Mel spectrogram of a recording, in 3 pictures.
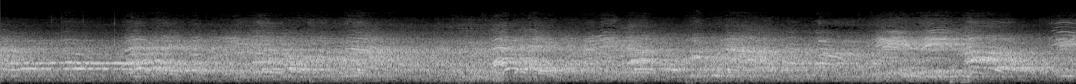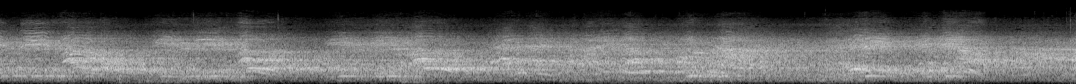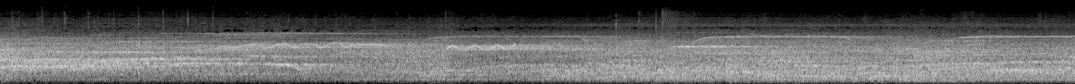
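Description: Cheerleading squad shouting a rhythmic cheer in unison, the words coming in short repeated blocks, with crowd cheering mixed in. Some shouts are held longer in the last few seconds.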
